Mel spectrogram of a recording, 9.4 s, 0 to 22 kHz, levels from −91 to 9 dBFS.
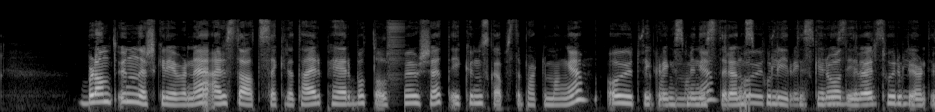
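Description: Throughout the speech, the likely cause is Bluetooth LC3 compression at a fairly low rate, fitting about 48 kbps with 10 ms frames; emptied upper bands refilled with noise leave a plainly audible grainy, breathy edge. Lost LE Audio frames at 2.03 to 2.08 s (50 ms) and 3.91 to 4.05 s (140 ms) make the decoder repeat the last spectrum with scrambled phase, so the sound smears into noise, and the longer gap fades toward silence. From 6.47 s to the end, a doubled audio track, likely from a second capture path, adds a full-band copy about 1.5 s behind and roughly 10 dB quieter, starting abruptly with no room colour. Within that stretch, lost LE Audio frames scatter over about 100 ms from 7.40 to 7.51 s, in very short runs of around 10 ms, giving brief noisy flutters.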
